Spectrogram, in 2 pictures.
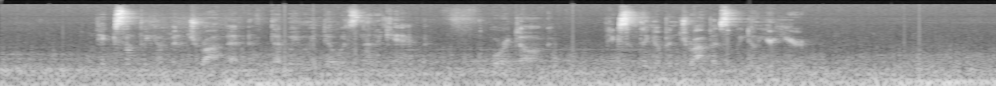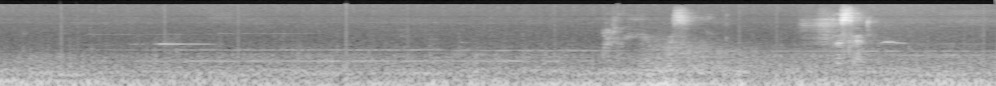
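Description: A man speaks quietly and close by, in a hushed voice.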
